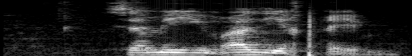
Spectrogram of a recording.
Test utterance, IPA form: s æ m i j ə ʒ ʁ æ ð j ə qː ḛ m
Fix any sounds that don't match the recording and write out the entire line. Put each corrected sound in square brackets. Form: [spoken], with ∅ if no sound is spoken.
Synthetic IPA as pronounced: s æ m i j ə [v] ʁ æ ð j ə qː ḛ m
